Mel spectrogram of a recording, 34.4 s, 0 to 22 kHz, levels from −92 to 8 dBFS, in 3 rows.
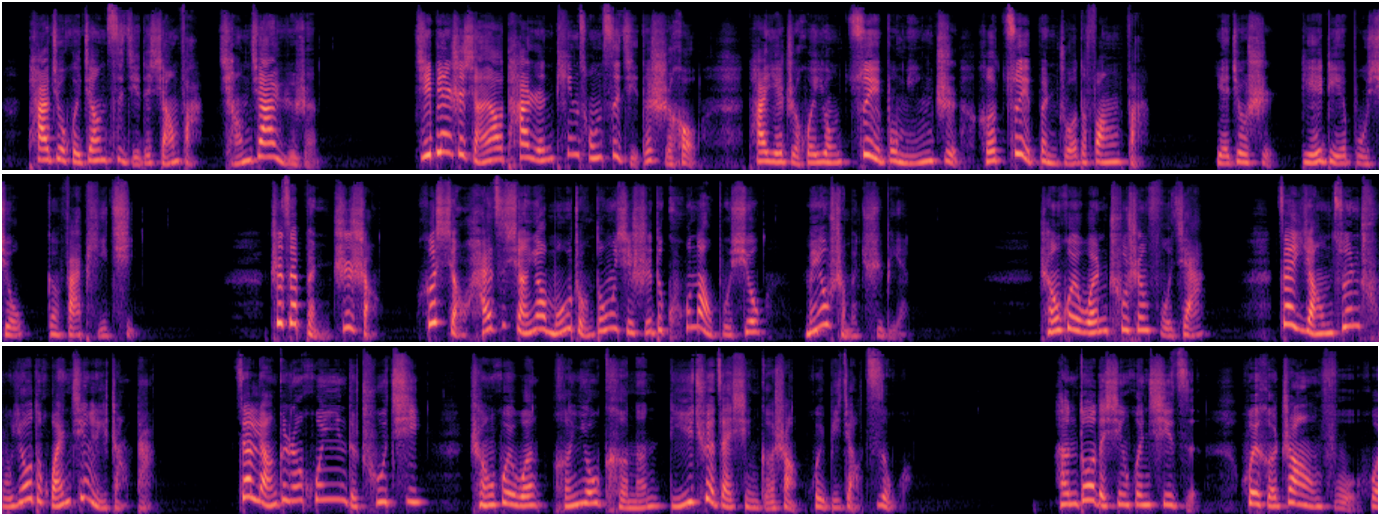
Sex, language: female, Chinese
